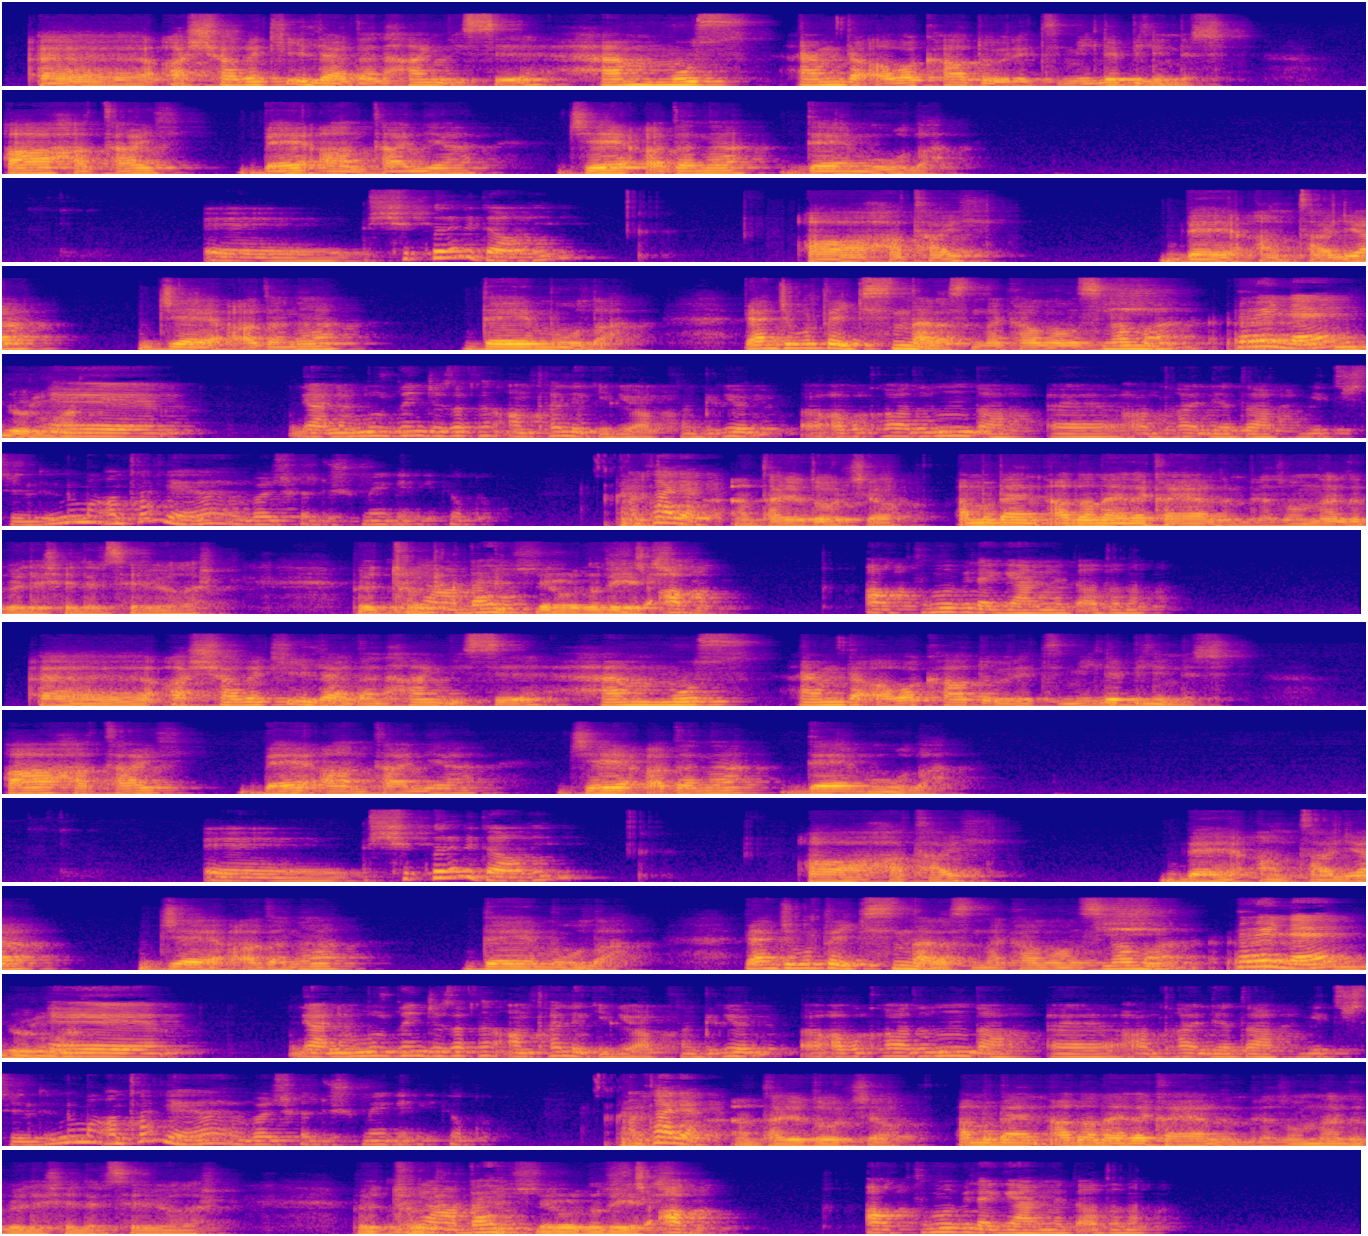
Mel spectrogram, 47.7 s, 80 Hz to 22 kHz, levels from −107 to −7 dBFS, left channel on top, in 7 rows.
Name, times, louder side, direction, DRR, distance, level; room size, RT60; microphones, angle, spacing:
voice 1, 0.1-3.7 4.0-6.1 6.8-7.6 8.0-9.2 9.6-11.5 17.6-18.5 19.4-20.6 21.1-22.2 22.8-23.6 23.9-26.4 26.7-27.7 37.2-37.3 37.7-38.6 38.9-42.0 42.4-43.1 43.6-44.3, left 1 dB, 65° left, 5 dB, 4.4 m, -27 dB
voice 2, 14.6-16.5 25.9-26.3 26.6-27.2 27.5-28.2 28.7-36.2 37.2-37.6 42.8-43.7 44.1-44.4 45.2-46.6, right 1 dB, 15° right, 4 dB, 3.4 m, -31 dB
25.5 x 14.0 x 3.9 m, 0.36 s
head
